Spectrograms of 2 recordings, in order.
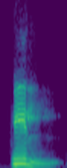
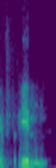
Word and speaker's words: viel: या, aber Peter arbeitet nicht viel. Viel, हा, will नाही, feel, because V is पाऊ, right?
